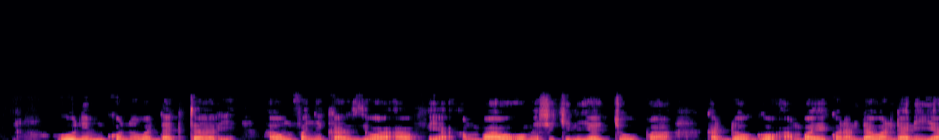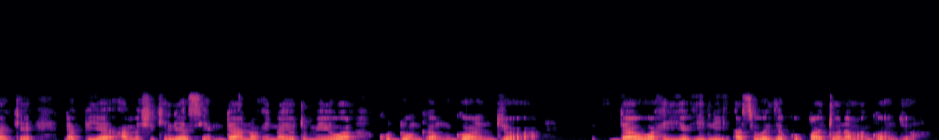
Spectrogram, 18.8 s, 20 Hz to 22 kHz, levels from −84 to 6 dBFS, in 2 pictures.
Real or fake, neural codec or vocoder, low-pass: real; none; 7.2 kHz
